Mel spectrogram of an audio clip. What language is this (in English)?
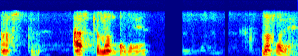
Sanskrit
